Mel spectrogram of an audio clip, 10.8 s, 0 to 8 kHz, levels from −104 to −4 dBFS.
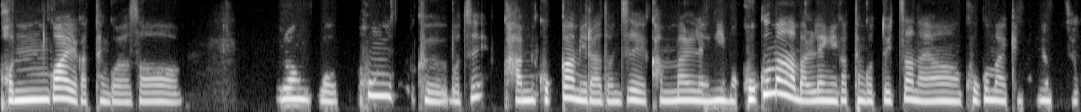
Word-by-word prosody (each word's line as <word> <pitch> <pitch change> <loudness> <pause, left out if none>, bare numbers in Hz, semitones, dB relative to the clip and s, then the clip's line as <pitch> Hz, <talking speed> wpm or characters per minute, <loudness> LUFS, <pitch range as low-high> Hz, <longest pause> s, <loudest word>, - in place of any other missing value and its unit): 건과일 235 +1 +5
같은 195 0 -6
거여서 190 0 -5 1.0
그런 245 -1 +1
뭐 205 -3 -3 0.2
콩 320 -2 +1 0.3
그 200 -4 -3
뭐지? 265 +9 -4 0.2
감 220 -1 0
곶감이라든지 215 -3 0
감말랭이, 215 0 +1
뭐 200 -1 -4
고구마말랭이 240 - +4
같은 215 0 -3
것도 205 +1 -4
있잖아요. 205 -2 -1
고구마 220 0 -1
이렇게 205 0 -7 0.2
말려 220 -1 -1
가지고. 200 -1 -15
215 Hz, 290 characters per minute, -19 LUFS, 200-235 Hz, 1.0 s, 건과일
